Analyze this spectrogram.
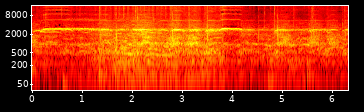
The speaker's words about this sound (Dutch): En het, het, was eigenlijk enorm druk, dus je kon bijna nergens meer lopen. En, en ik begon te filmen omdat er echt een soort feestje ontstond. Vrouwen begonnen samen te mm. dansen, liedjes te zingen, arm in arm.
